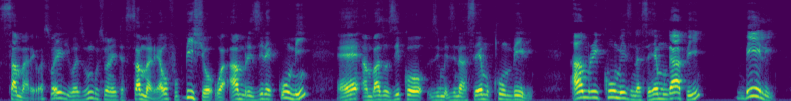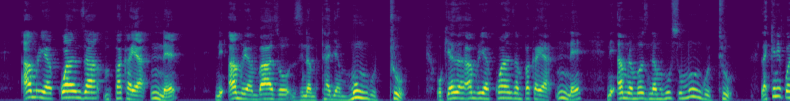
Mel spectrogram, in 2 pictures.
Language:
Swahili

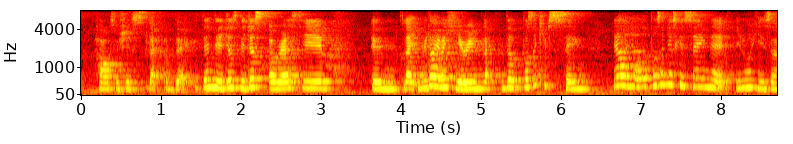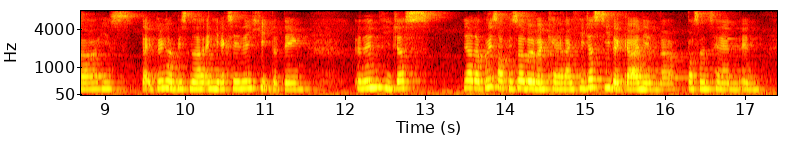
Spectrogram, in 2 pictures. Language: English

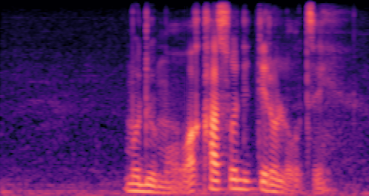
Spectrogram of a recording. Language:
Tswana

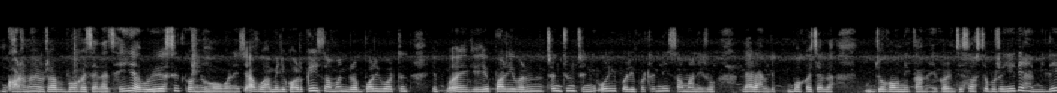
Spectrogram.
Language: Nepali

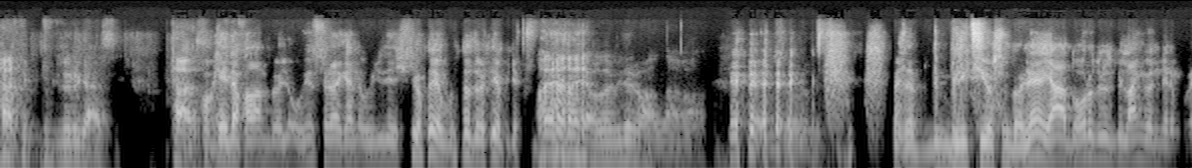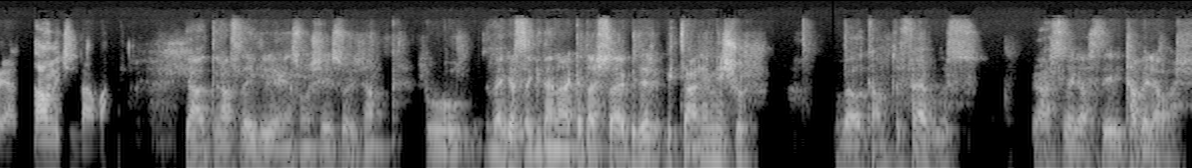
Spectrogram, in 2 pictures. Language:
Turkish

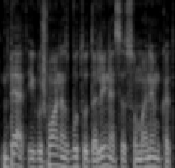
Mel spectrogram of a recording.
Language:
Lithuanian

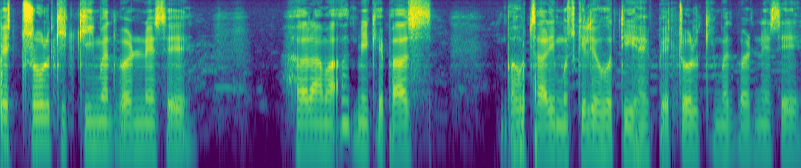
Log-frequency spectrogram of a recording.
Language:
Hindi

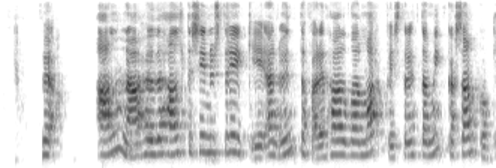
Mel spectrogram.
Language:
Icelandic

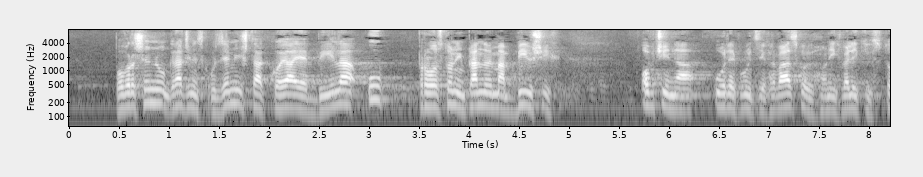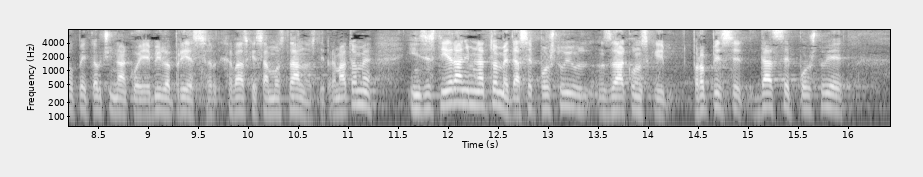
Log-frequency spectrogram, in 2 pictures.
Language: Croatian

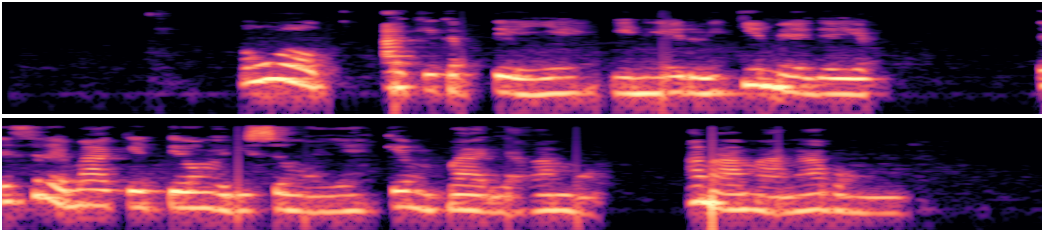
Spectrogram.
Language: Ibibio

